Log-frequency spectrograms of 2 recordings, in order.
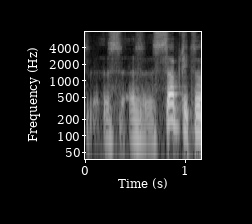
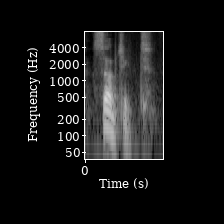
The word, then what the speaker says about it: subject: 앞에서 우리가 subject도 마찬가지였죠. 그죠? 명사로 또는 형용사로 사용될 때는 subject, 동사로 사용될 때는 subject 하는 것처럼.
